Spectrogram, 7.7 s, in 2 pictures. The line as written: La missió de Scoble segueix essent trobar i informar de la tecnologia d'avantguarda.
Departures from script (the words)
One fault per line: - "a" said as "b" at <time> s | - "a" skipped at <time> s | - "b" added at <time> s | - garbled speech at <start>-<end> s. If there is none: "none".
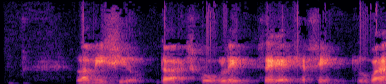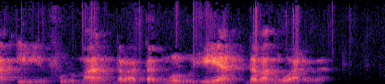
none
